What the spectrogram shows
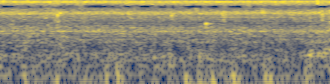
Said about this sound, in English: Rinse it off with cold water right here.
